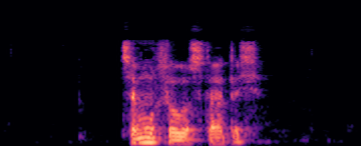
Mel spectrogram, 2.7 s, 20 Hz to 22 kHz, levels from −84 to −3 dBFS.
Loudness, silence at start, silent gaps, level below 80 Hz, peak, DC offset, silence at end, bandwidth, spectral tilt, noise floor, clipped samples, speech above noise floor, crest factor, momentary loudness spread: -20 LUFS; 0.9 s; none; -62 dBFS; -4 dBFS; under 0.1%; 0.8 s; 7.4 kHz; -5.5 dB/octave; -81 dBFS; under 0.1%; 62 dB; 20 dB; 11 LU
